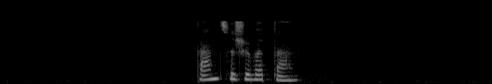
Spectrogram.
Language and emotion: Russian, neutral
